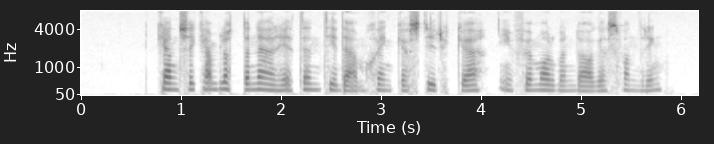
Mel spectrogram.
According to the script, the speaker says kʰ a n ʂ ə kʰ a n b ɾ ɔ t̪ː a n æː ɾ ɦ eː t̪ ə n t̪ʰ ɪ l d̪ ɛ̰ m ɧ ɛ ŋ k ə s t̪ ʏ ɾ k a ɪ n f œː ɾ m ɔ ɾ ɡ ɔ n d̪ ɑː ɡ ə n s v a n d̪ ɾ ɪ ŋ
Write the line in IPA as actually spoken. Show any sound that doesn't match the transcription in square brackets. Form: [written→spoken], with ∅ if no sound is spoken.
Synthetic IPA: kʰ a n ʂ ə kʰ a n b [ɾ→l] ɔ t̪ː a n æː ɾ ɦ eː t̪ ə n t̪ʰ ɪ l d̪ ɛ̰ m ɧ ɛ ŋ k [ə→a] s t̪ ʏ ɾ k a ɪ n f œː ɾ m ɔ ɾ ɡ ɔ n d̪ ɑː ɡ ə n s v a n d̪ ɾ ɪ ŋ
